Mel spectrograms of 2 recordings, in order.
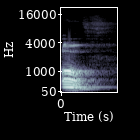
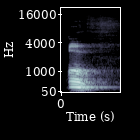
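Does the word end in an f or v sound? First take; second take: v; v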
